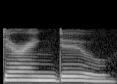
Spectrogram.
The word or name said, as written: derring-do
